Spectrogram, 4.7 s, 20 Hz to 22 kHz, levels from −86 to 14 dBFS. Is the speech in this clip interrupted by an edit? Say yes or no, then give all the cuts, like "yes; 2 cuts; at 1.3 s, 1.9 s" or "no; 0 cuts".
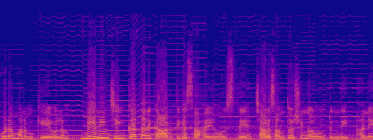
yes; 2 cuts; at 0.9 s, 3.2 s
